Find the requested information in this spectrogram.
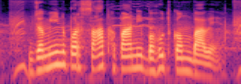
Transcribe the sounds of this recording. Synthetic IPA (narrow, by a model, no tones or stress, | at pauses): d͡zʌminpʌɾsapʰpanibʌɦut̪kʌmba̰wḛ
